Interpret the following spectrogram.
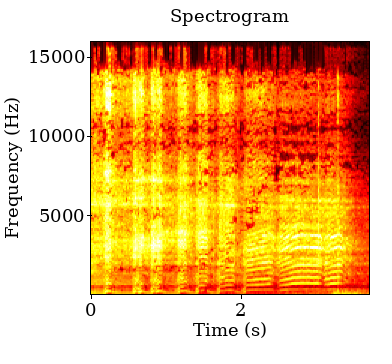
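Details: Nitro RC engine after running too lean, high-speed needle wound back half a turn: revs bob up and down, then climb cleanly into a smooth, steady high-pitched scream with no stumbling. Now running properly.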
